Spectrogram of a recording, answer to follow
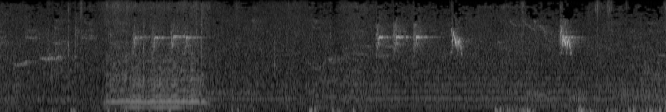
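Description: A bumblebee buzzing in flight close by, a low hum that swells from about a second in and lasts a little over a second, with fainter buzzing after. Short high bird chirps come a few times, and there are a few low thumps near the end.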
